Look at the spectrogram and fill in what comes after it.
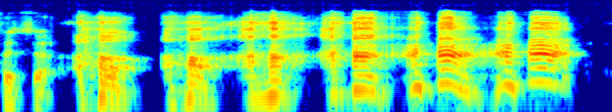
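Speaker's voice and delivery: very slow coughing sobs, swooping upward into a wail. Demonstrating how to sell a baby cry to the audience: a baby cry, rising to highest pitch. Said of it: "start low and you keep going up until you get to the highest pitch".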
